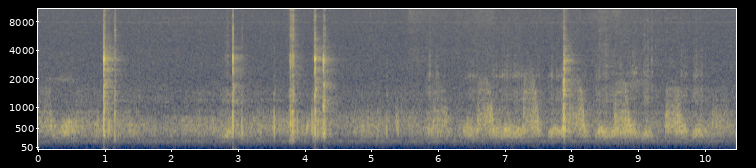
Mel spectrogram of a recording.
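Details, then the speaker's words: Mother's own arterial pulse on a Sonotech Pro fetal Doppler placed near the left hipbone: rhythmic whooshing at about 116–118 a minute, often mistaken for the baby's heartbeat. "And what that is is you're hearing the blood flow in and out of the arteries. So, it's fast. And a lot of people mistake that as a baby, but it's not the baby."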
